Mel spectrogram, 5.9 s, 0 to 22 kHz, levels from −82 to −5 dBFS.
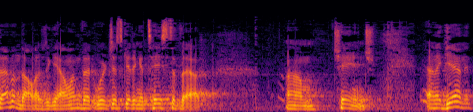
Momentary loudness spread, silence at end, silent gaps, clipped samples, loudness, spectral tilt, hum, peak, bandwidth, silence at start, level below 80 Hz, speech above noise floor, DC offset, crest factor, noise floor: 16 LU; 0 s; none; under 0.1%; -20 LUFS; -5.5 dB/octave; none; -6 dBFS; 12 kHz; 0 s; -50 dBFS; 22 dB; under 0.1%; 14 dB; -41 dBFS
